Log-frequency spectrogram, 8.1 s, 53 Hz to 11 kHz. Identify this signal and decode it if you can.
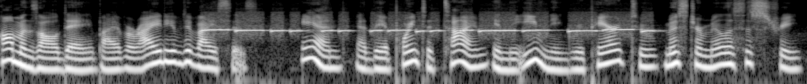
Morse code, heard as a whistle, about 14 wpm, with room echo and speech in English. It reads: ZILWG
